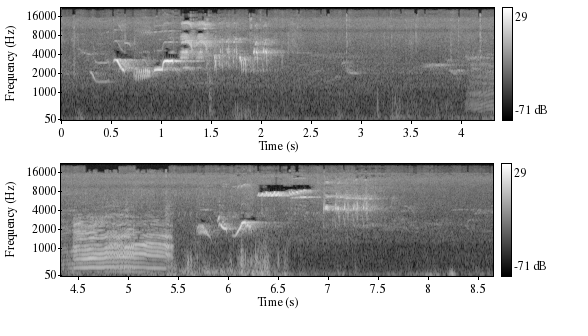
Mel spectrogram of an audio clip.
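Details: Tame cattle from a herd of dozens leaping down a hillside on a mountain slope: one deep, drawn-out moo lasting just over a second midway, framed by scattered high bird chirps and faint rustling.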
